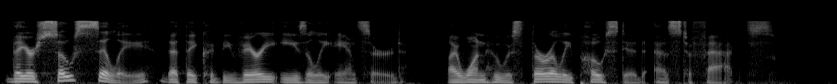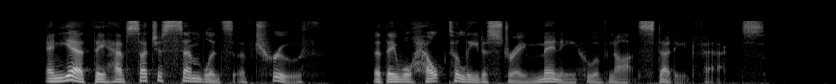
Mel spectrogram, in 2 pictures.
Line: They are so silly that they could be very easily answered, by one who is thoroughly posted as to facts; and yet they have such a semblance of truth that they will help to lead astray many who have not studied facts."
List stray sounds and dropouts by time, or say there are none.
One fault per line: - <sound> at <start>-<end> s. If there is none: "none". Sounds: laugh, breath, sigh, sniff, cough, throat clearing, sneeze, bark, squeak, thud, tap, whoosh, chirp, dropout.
none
